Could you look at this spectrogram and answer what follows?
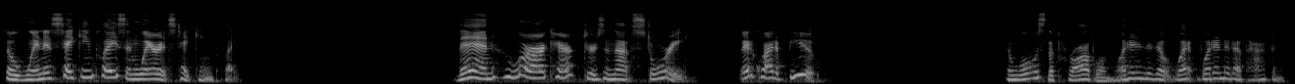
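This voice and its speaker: A woman's voice: fairly high pitch, lively intonation, moderate pace, long pauses, a bit bright, husky. A woman reading a picture book aloud to young children like a teacher, drawing out phrases and putting questions to her listeners.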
